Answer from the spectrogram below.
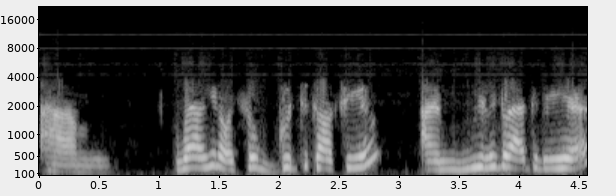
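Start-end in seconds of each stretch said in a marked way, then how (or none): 1.6-4.6 lilting, sing-song West Indian accent with shifted stresses. Explaining accents, giving an example of a general West Indian accent. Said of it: "a general West Indian accent would be something like".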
